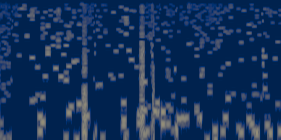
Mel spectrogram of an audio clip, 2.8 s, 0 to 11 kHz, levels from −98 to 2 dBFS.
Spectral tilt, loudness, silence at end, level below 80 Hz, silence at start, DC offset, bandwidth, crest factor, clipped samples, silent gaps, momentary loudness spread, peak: -4 dB/octave; -48 LUFS; 0 s; -68 dBFS; 0 s; under 0.1%; 10.5 kHz; 20 dB; under 0.1%; none; 8 LU; -28 dBFS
